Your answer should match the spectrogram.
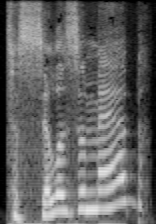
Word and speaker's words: tocilizumab: One example, tocilizumab.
